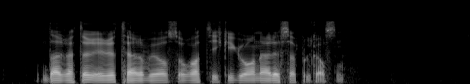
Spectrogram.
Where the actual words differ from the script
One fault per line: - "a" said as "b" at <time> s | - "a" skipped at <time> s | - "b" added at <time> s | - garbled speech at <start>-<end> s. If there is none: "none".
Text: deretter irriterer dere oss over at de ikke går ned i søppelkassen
- "dere" said as "vi" at 1.4 s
